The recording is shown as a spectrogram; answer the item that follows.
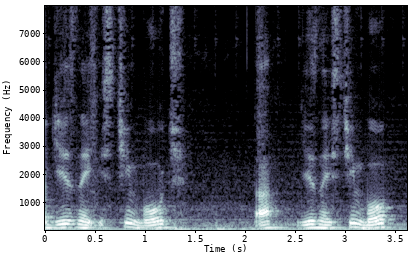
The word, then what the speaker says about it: Steamboat: tá que é o Disney steam-boat tá Disney Timbu é na verdade é a pronúncia aqui quer dizer barco a vapor tá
